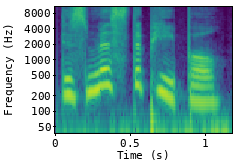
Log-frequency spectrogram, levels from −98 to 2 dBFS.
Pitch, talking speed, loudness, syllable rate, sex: 220 Hz, 150 wpm, -17 LUFS, 4.4 syllables/s, female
